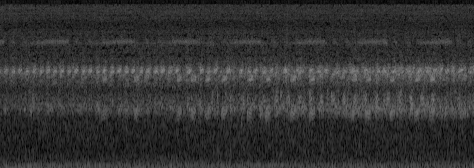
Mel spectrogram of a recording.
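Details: Frogs croaking on a moonlit night in the Japanese countryside: a dense, unbroken chorus of many callers forming shimmering, pulsing trills, with a steady low rumble beneath.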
